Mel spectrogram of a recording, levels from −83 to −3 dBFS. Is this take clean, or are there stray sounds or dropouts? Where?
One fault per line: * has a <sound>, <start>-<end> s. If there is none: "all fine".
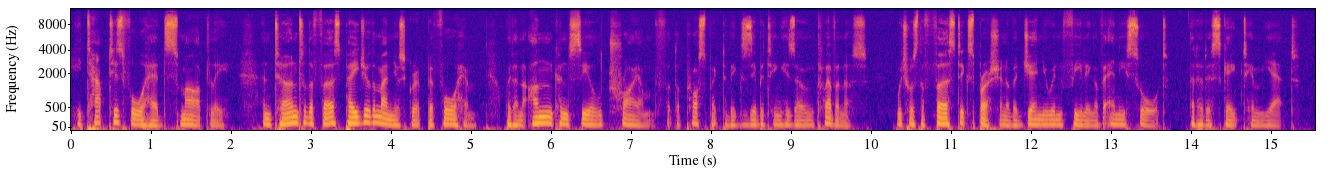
all fine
